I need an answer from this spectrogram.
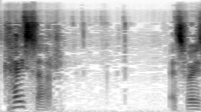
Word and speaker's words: Caesar: b says right but people still say see like caesar caesar are you stupid it's kaiser that's why it says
